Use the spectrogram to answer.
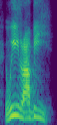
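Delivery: light Scottish brogue; Scottish accent. Shown as a demonstration. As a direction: say it like a proud Scot. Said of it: "That's my pure Scottish voice".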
